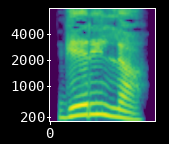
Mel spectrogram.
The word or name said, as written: ಗೆರಿಲ್ಲಾ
